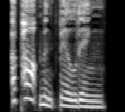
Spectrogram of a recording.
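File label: "apartment building", British English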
